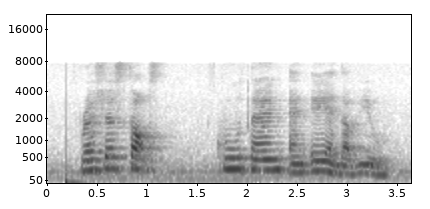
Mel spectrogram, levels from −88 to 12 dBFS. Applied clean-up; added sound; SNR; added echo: none; Dog; 18 dB; none.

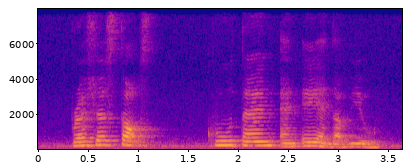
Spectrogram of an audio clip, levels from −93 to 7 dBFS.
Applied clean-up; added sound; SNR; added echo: none; none; none; none.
